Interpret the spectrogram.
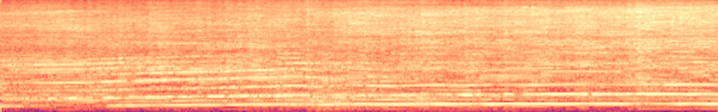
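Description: Racing motorcycle engine giving a drawn-out drone; its pitch rises about a second in and then holds steady.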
